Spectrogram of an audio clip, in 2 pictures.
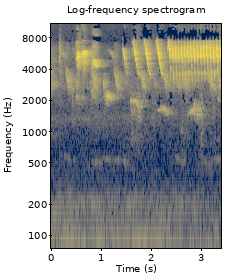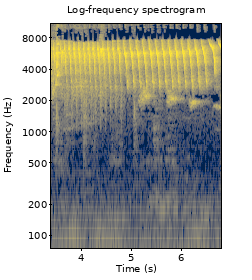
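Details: Young panda canary learning to sing: a loud high-pitched song that opens with scattered chirps and short sweeping notes, then settles into a fast, rhythmic, slightly buzzy trill that grows louder and continues to the end.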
